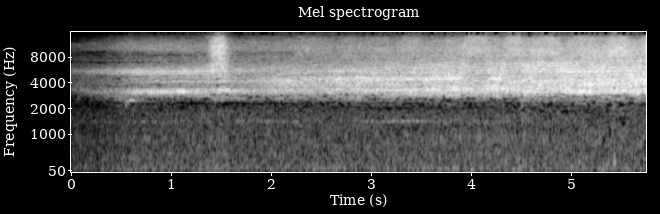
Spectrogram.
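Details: Cicadas singing in a rural area of Brazil: a steady, dense high-pitched buzzing that builds gradually in loudness, with a brief louder burst near one and a half seconds.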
